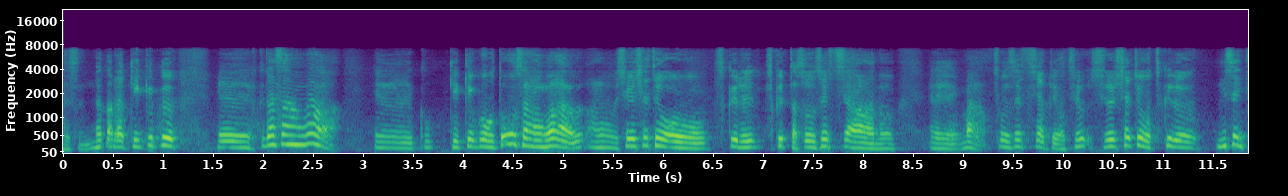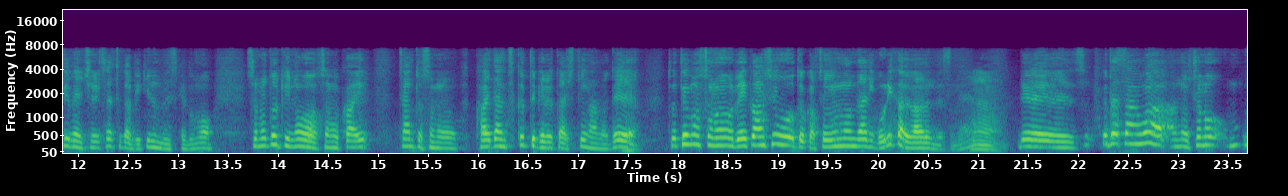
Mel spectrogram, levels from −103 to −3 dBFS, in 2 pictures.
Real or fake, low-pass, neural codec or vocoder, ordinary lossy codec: fake; 7.2 kHz; codec, 44.1 kHz, 2.6 kbps, DAC; none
